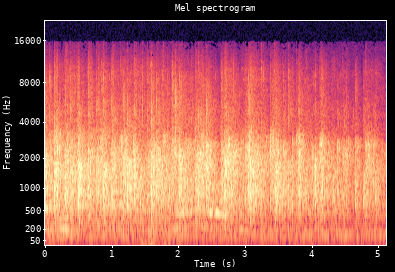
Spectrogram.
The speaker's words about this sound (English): Oh, will you clap your hands and love him tonight? Come on, let's praise him.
